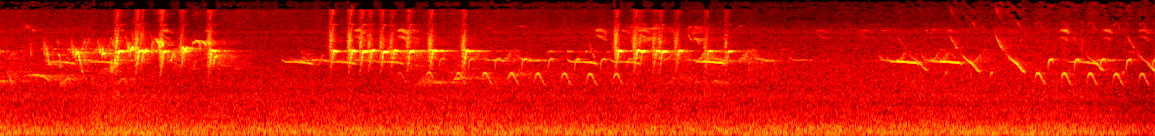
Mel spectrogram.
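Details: Birds singing on a spring morning: repeated phrases of rapid high chirps, each followed by a run of lower descending whistles, about every two to three seconds, with a soft hiss behind.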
